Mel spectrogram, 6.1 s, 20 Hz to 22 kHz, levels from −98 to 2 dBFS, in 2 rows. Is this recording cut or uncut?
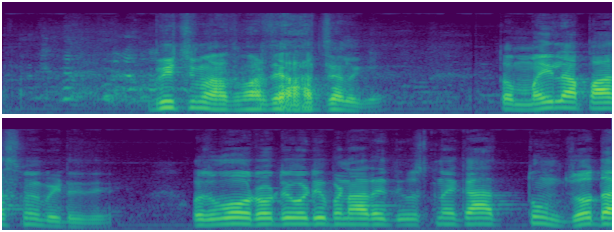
uncut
